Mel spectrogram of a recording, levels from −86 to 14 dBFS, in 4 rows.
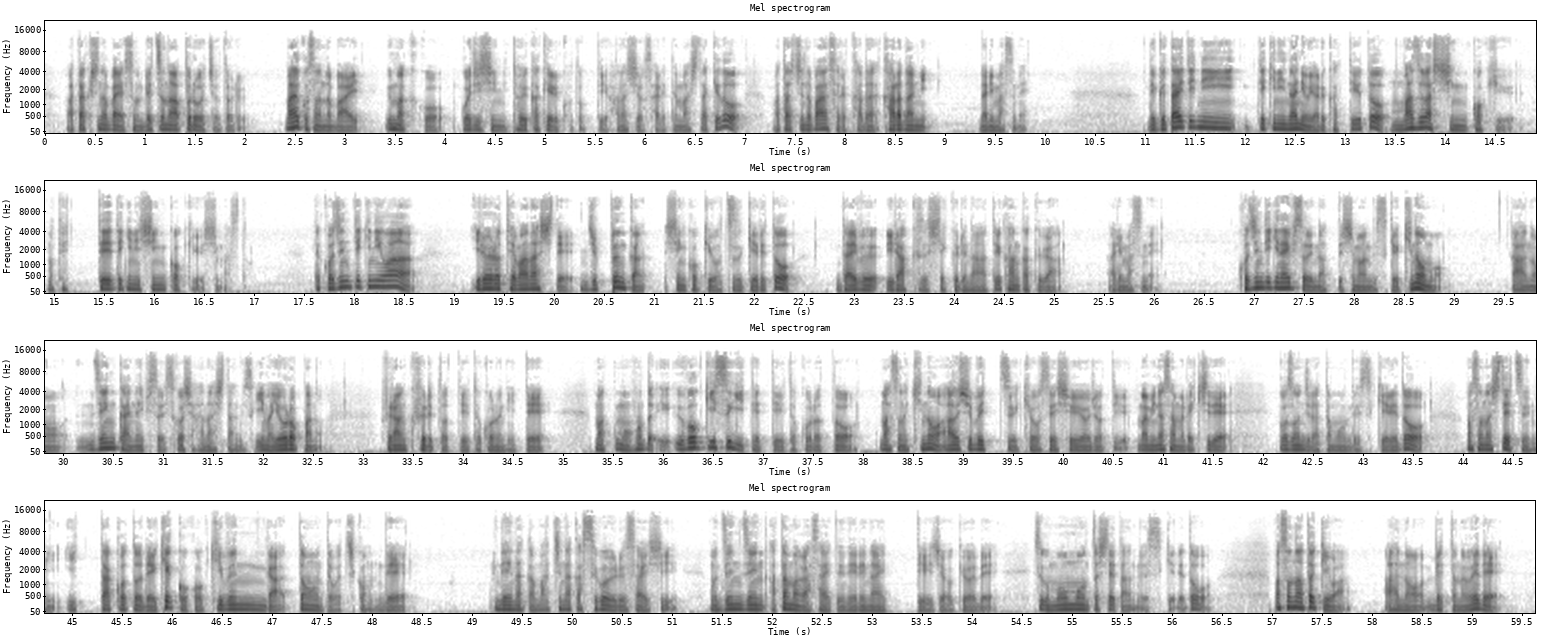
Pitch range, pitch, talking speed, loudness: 85-115 Hz, 100 Hz, 385 characters per minute, -26 LUFS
